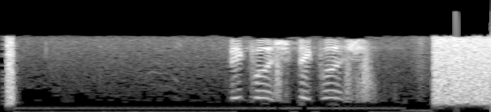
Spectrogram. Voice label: Family Radio Service (FRS)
